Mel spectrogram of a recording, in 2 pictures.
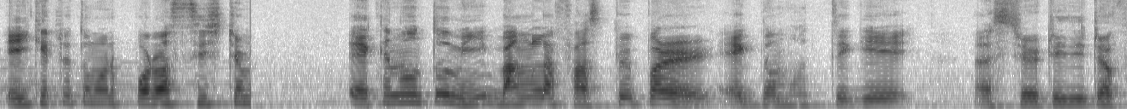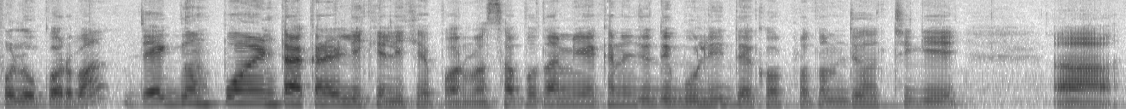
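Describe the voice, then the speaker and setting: A young man tutoring students for an exam, talking casually with lots of fillers and constant "okay?" check-ins, with a Bangladeshi Bengali accent. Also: fairly high pitch. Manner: rapid, repetitive teacher talk with frequent fillers and check-ins. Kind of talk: casual exam-prep lesson.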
